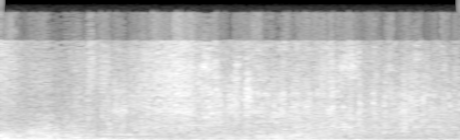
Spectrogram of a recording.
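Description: A fire spell bursting into flame in Hogwarts Legacy, a loud, dense roaring whoosh of fire and rumbling blast that sustains steadily throughout without a clear decay.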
